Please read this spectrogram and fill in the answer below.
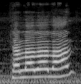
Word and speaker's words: Tegallalang: How do you pronounce this name? Come on. Tegallalang. Tegallalang?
